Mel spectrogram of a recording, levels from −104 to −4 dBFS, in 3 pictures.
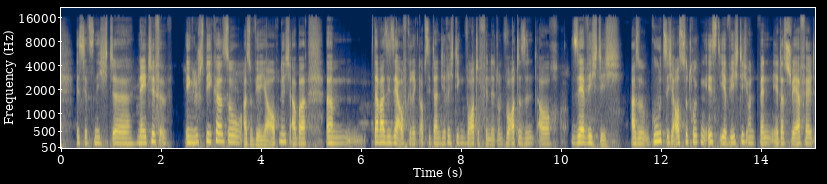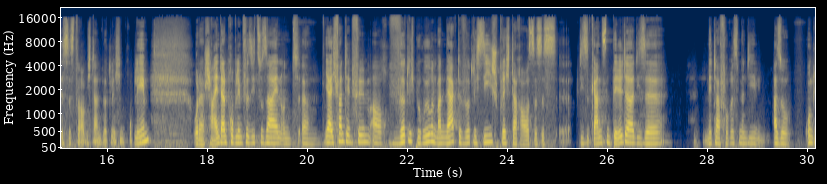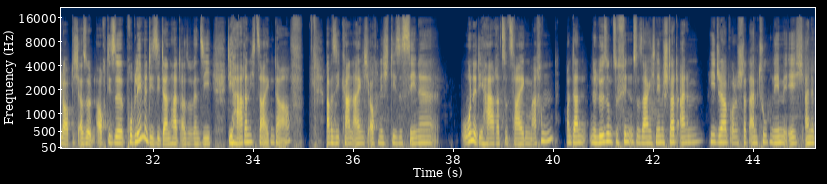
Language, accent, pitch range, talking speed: German, German, 155-185 Hz, 180 wpm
